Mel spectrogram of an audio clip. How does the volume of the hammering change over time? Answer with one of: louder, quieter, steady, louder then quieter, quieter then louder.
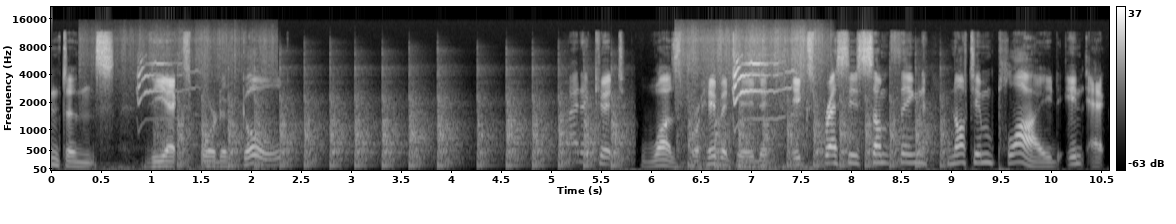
steady.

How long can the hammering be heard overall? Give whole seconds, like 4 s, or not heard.
8 s.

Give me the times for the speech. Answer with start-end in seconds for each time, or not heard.
0.0-2.3, 5.2-10.5.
